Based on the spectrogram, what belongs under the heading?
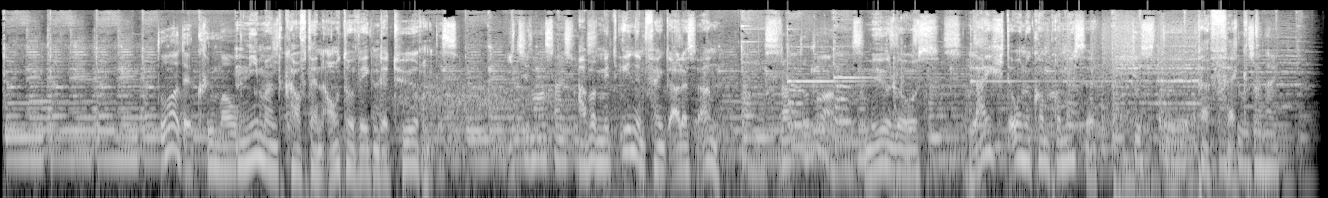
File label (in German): DE Com, Stimmproben; Mazda5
